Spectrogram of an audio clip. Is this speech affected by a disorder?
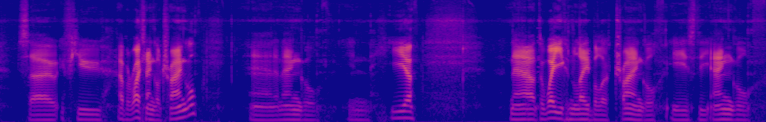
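No.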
